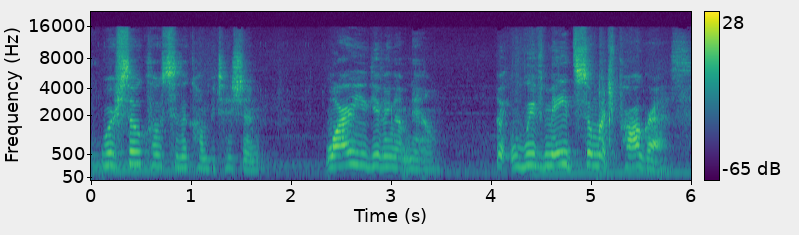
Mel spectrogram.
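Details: Adult woman, acted scene; typical speech.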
